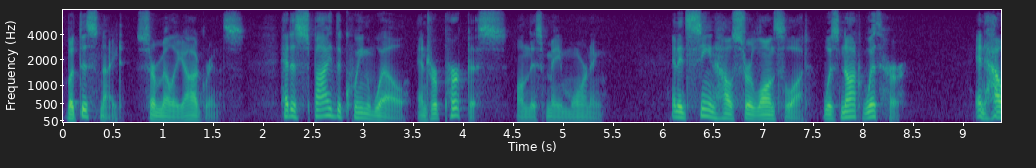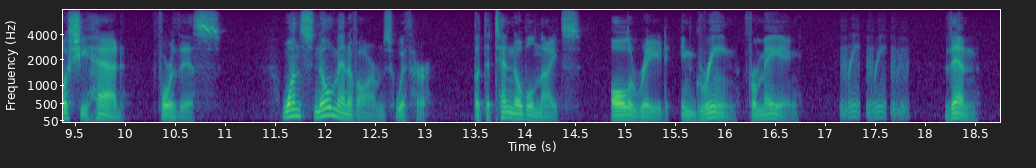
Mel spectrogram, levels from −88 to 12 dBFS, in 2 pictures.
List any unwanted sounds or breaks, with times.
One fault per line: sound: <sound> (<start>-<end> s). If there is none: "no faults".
sound: laugh (17.1-17.8 s)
